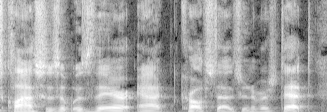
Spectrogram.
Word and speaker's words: Karlstads universitet: And then lower right, we have one of our previous classes that was there at Karlstads Universitet, which is how you say the University of Karlstad in Swedish.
